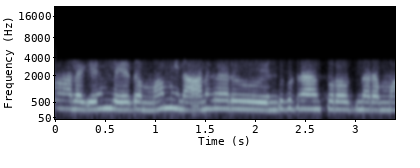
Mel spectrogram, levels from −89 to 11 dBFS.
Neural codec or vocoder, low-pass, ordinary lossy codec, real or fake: none; 3.6 kHz; none; real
